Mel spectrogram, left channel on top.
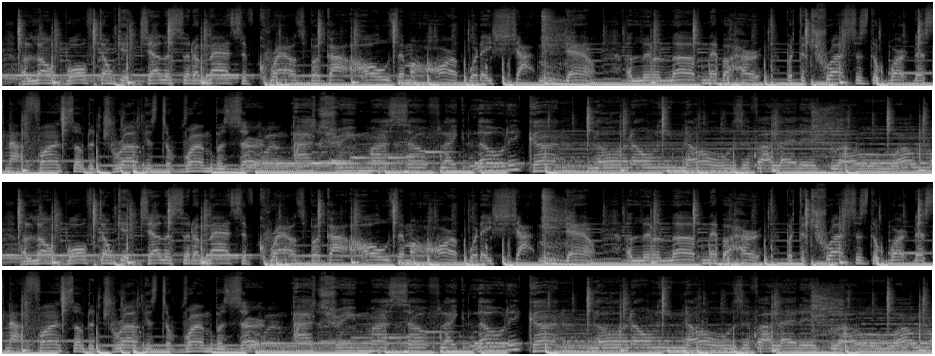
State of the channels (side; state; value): both; normal; correlation 0.97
